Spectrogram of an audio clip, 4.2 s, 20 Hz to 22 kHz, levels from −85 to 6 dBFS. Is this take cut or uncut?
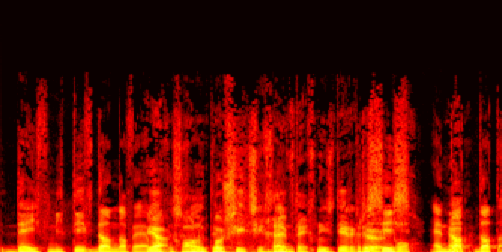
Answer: cut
